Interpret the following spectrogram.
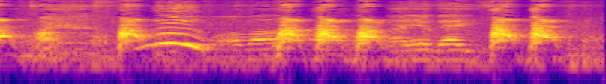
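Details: A fierce Shih Tzu being groomed barks repeatedly in uneven bursts, one drawn into a rising and falling whine, while a person talks nearby.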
